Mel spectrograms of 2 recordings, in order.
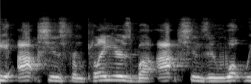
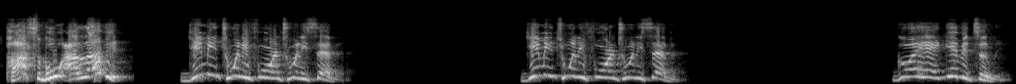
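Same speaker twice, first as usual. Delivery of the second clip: higher, thrilled, almost squealing; excited; 8 semitones higher than usual. Real, not acted. Streamer hyping a Dolphins trade to chat, excitedly higher. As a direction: get giddy over a dream trade.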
